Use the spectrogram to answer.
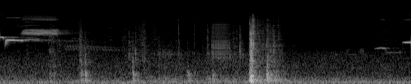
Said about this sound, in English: The screen door swings open and a waft of stale fast food bags and unwashed laundry hits me right in the nose.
